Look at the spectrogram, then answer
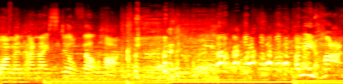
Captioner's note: laughter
